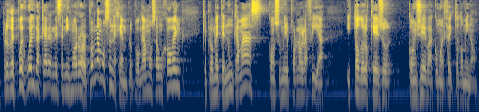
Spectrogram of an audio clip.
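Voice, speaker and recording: A man's voice: on the high side, fairly quick, pushed and bright, slight background noise. A man preaching a sermon frankly and with passion, often acting out examples. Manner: impassioned, frank, acts out examples.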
